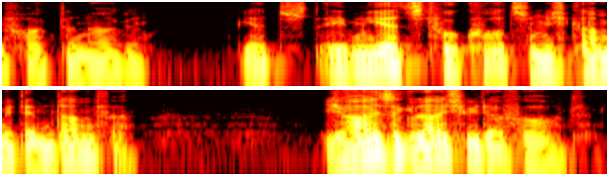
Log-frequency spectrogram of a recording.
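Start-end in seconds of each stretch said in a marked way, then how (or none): 1.2-6.0 lightly voiced agitated lady, a little higher; hint of a flustered lady visitor. Lady answers Nagel about her arrival, mildly agitated. Lady's agitated dialogue in story.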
